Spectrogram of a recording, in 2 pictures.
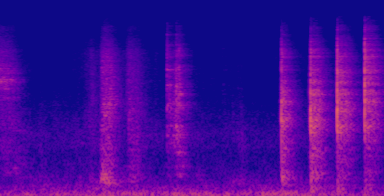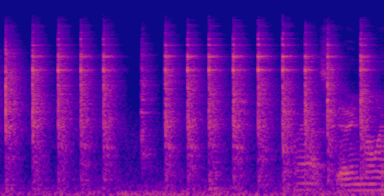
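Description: A hammer strikes metal while a part is driven out of a BMW GS motorcycle frame, a few spaced taps followed by a rapid, regular run of sharp, loud, close blows.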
